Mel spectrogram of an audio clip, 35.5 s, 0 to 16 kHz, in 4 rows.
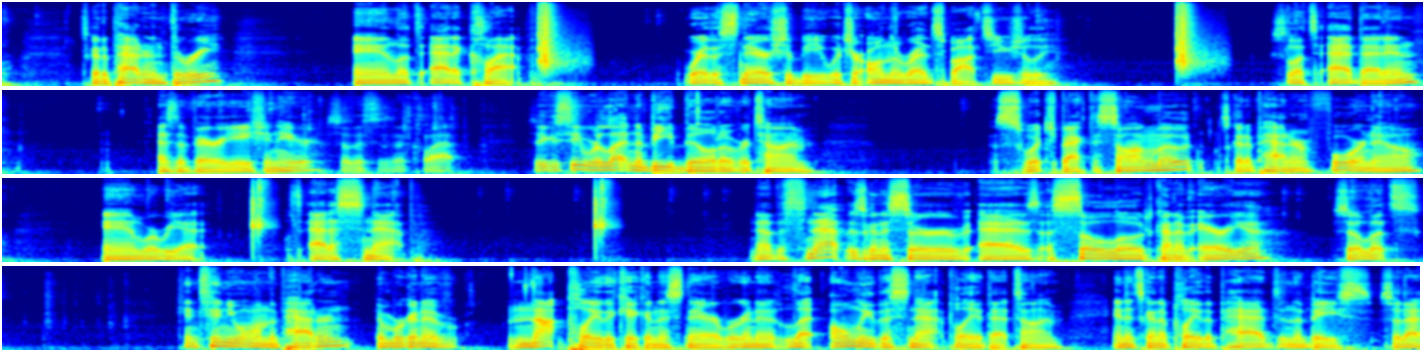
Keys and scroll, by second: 12.6 ctrl+s, 23.0 ctrl+s, 34.7 ctrl+s.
